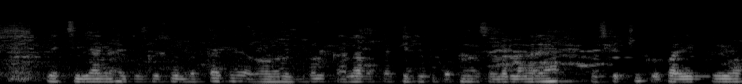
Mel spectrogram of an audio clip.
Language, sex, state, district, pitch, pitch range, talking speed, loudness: Hindi, male, Bihar, Darbhanga, 130 Hz, 125-135 Hz, 185 wpm, -41 LUFS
